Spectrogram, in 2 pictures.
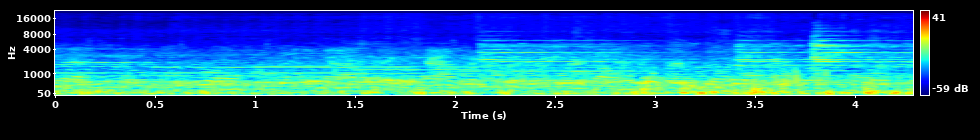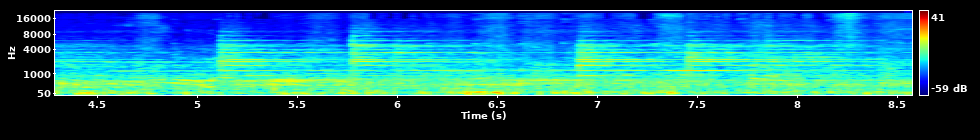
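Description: Walt Disney World monorail train in motion, with a bright bell chiming in repeated strokes over steady rumbling rail and cabin noise, and people talking.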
